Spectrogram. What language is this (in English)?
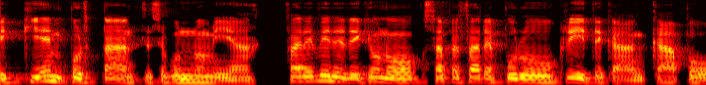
Sicilian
